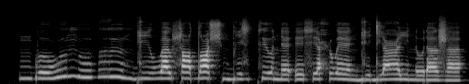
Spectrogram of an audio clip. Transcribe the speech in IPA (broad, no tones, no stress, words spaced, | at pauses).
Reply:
mbowuŋu | ɦɯ ŋɡiwasʷi dˤaʃmbiz kʲonɛʔexeħ wɛŋɡidi ʕino ɾaʐa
